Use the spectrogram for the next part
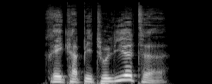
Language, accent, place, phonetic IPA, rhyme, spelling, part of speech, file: German, Germany, Berlin, [ʁekapituˈliːɐ̯tə], -iːɐ̯tə, rekapitulierte, adjective / verb, De-rekapitulierte.ogg
- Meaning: inflection of rekapitulieren: 1. first/third-person singular preterite 2. first/third-person singular subjunctive II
